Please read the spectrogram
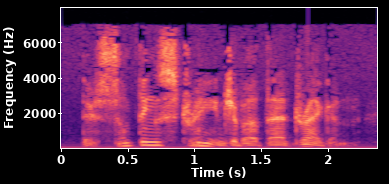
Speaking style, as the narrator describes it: Tass whispered

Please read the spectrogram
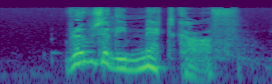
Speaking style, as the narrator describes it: whispered James fiercely

